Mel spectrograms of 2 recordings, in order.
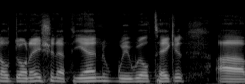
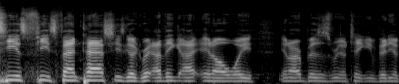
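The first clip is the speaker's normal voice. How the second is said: ordinary delivery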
